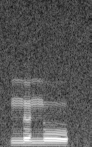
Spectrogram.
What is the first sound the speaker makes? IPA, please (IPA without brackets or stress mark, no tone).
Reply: n̪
